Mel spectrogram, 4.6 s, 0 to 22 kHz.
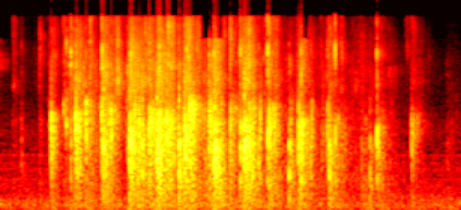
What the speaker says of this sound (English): ask for a big applause for 17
